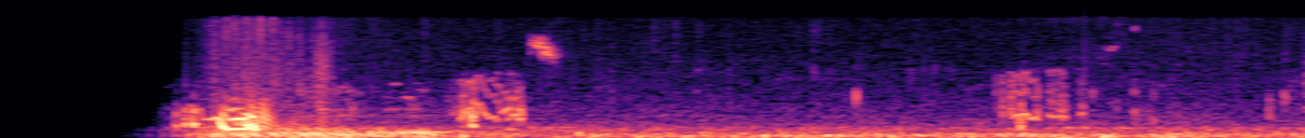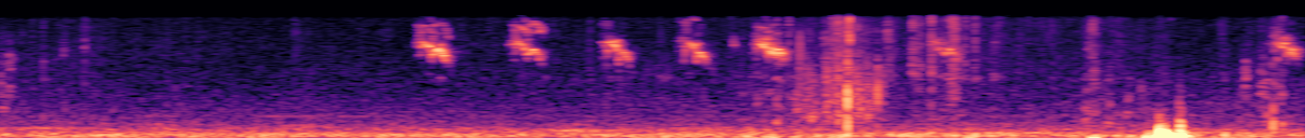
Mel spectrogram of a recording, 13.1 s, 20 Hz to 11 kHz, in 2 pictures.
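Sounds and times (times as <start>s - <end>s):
steady low rumble: 0.8s - 13.0s
pigeons cooing: 0.9s - 2.9s, 3.6s - 6.8s.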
